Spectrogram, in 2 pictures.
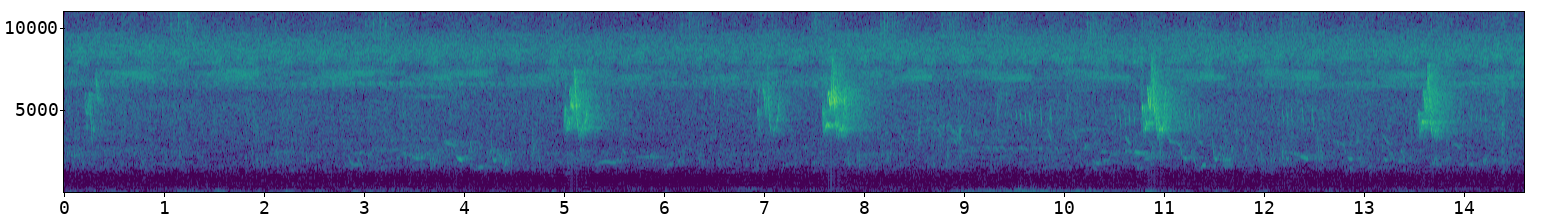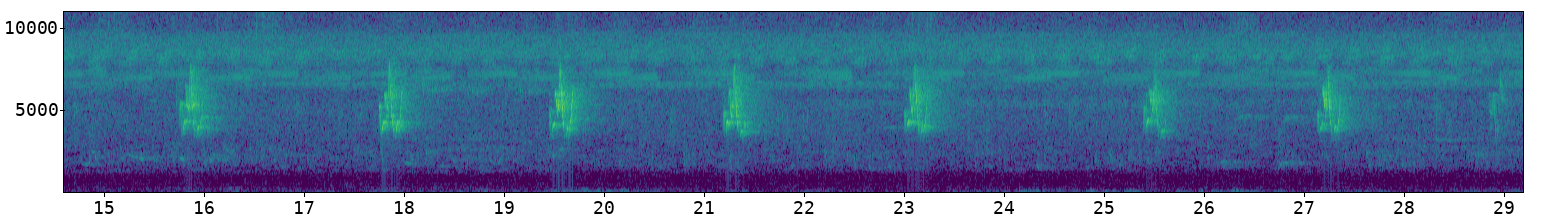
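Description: Forest ambience: a bird gives a short, high call about every two seconds, over a steady faint high-pitched insect drone.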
